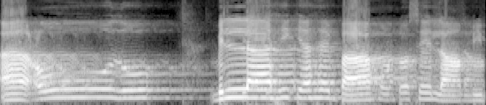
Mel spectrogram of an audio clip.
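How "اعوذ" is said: اعوذ with long rounded و, slow; tajweed recitation. Shown as a demonstration. Teacher repeating the word for students, slow recitation. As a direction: stretch the و in اعوذ, lips rounded. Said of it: "واو مد ہے تو لمبا بھی ہوگا".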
